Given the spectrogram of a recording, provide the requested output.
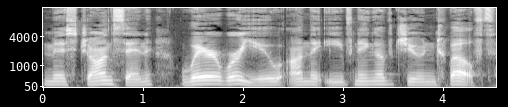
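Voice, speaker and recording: A put-on character voice with a low-to-middle pitch goes at a fairly slow pace on a very clean recording with a silent background. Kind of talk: formal, courtroom. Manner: questioning.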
